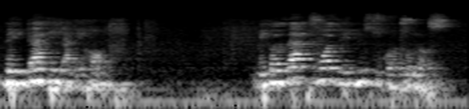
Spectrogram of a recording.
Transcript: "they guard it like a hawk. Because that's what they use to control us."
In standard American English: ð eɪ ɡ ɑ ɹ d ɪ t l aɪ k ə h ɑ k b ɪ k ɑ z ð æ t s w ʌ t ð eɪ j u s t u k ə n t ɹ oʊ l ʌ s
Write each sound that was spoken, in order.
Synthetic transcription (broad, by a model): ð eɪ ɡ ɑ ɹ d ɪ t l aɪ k ə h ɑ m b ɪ k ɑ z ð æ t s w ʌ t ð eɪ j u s t u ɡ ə t u l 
